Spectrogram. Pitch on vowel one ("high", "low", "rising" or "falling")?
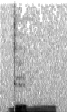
falling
